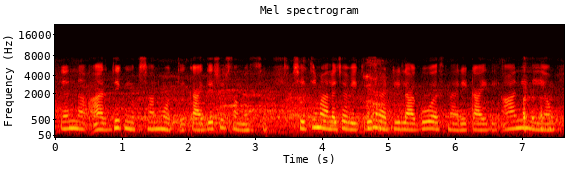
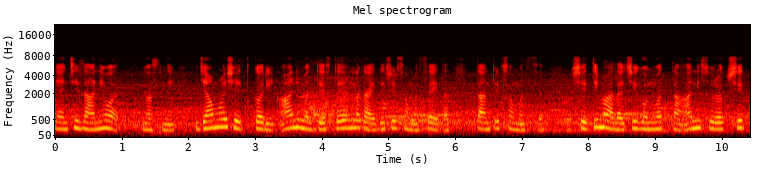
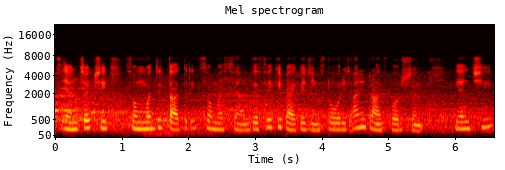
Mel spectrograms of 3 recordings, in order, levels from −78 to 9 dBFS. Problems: constant background noise, continuous background conversations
